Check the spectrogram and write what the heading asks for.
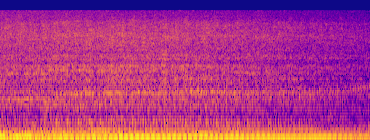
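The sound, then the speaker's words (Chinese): A motorcycle carrying a rider and a passenger on a clear spring morning chugs along at a low, steady idle-like pace, its rapid rhythmic putter loud and continuous, rising slightly as it rolls forward slowly. No one speaks. “三月的春天里，一个晴朗的早晨，东东侦探骑着摩托车，载着助手小西，摩托车缓慢地前进着。”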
